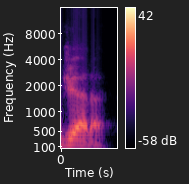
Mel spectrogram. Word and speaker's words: Jeddah: jeddah the weather in jetta it almost sounds like we're trying to say jetter here in boston but no that's the name of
